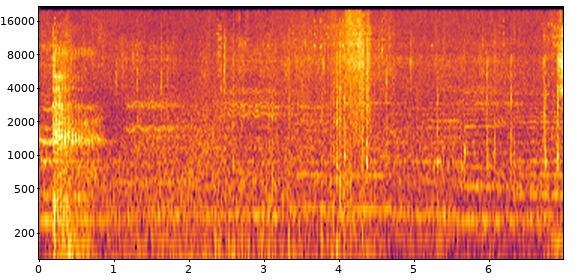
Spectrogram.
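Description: A horse in the video game Witcher 3 gives a clear whinny at the start, followed by clip-clopping hooves and outdoor game ambience that carry on at moderate level.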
